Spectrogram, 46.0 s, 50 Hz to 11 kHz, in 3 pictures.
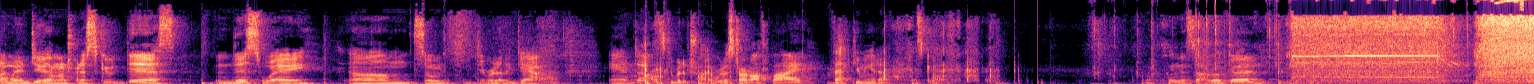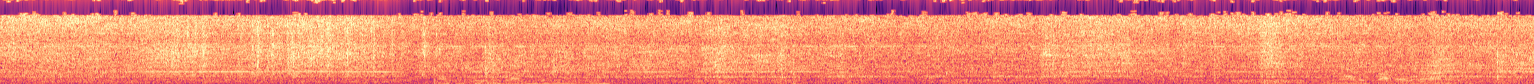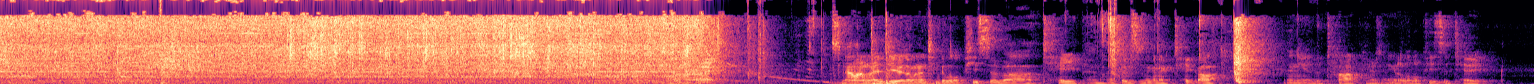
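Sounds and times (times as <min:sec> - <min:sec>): stick vacuum running: 0:12.7 - 0:39.5.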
